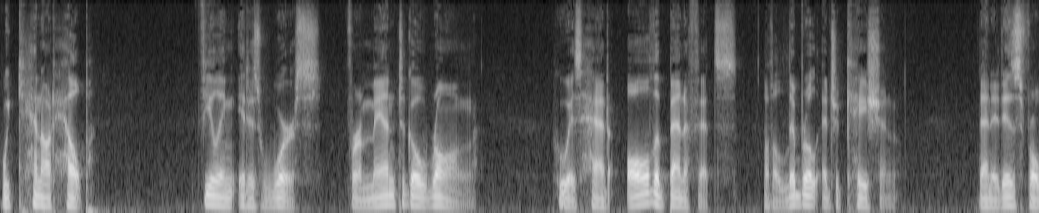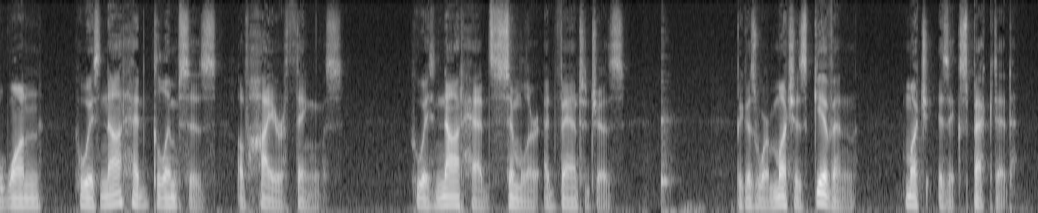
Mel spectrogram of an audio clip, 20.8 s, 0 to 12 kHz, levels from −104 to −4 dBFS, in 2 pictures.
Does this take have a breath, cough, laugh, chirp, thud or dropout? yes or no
yes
